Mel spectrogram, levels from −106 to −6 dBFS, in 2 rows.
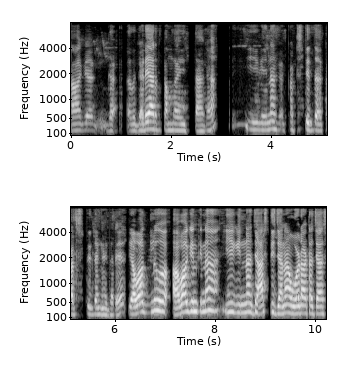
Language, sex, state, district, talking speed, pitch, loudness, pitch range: Kannada, female, Karnataka, Bellary, 80 wpm, 200 Hz, -17 LUFS, 180-240 Hz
